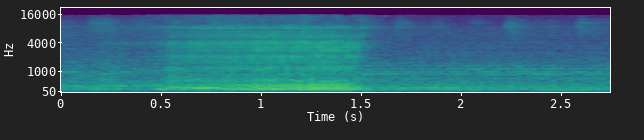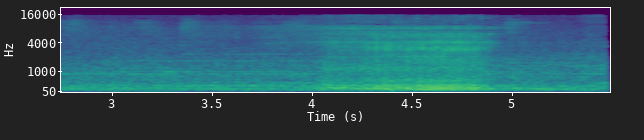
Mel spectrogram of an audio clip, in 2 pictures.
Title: snoring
